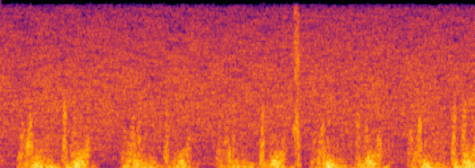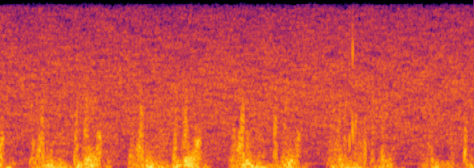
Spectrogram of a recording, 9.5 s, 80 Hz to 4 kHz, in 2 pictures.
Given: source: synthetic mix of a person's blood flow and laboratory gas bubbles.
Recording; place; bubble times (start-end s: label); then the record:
Doppler ultrasound of blood flow; precordium
2.92-3.02 s: bubbles
8.23-8.35 s: bubbles
From the record:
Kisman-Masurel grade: 121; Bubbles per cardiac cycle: 1 to 2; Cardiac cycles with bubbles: 10 to 50%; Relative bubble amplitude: barely perceptible (0.100 to 0.250); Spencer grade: 2 (many but less than half of the cardiac periods contain bubble signals, singularly or in groups); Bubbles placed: only in the low amplitude regions of the cardiac cycle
